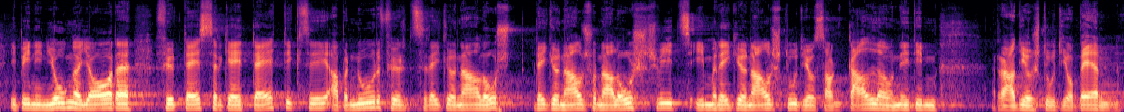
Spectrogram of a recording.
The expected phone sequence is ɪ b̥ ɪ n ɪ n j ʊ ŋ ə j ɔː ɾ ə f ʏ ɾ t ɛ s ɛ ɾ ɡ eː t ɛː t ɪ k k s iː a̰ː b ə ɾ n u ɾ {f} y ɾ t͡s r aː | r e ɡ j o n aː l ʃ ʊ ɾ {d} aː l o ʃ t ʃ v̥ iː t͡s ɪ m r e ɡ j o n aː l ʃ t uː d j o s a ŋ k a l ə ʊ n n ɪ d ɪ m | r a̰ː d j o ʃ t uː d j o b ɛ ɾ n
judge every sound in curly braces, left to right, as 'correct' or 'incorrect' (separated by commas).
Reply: correct, incorrect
